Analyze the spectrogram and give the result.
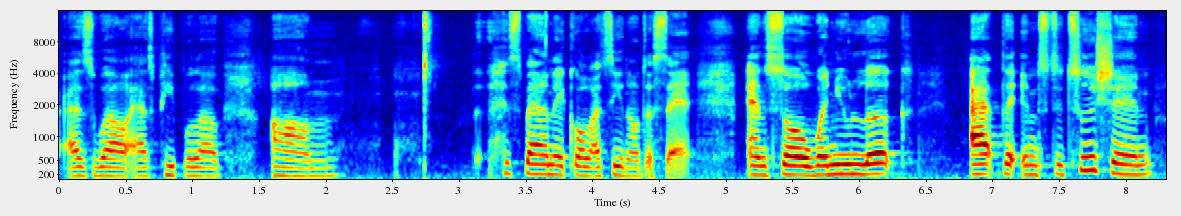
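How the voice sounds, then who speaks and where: A woman from Trinidad and Tobago giving reflective, earnest answers in a casual interview, often checking in with "right?". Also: mid-range voice. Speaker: interviewee, college staff.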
